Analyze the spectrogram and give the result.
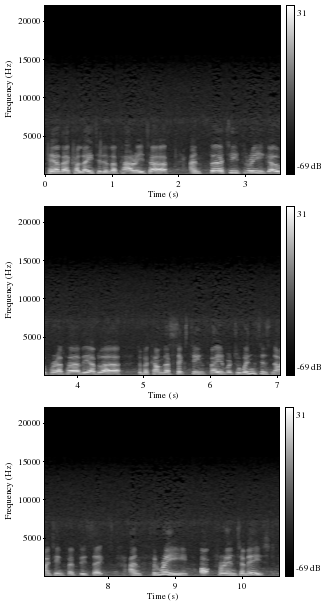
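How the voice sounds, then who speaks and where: A man's voice: high-pitched, normal speed, hardly any pauses, slight background noise, rough recording. A man reporting live on the betting at a racecourse in jokey, colourful slang.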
